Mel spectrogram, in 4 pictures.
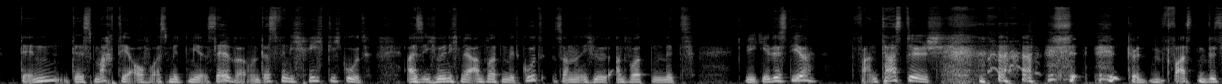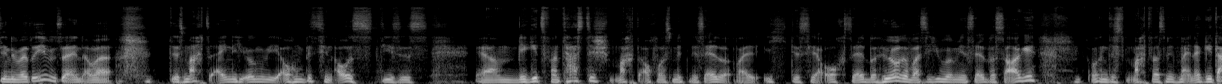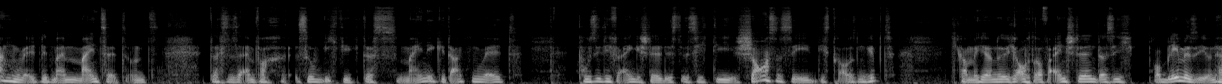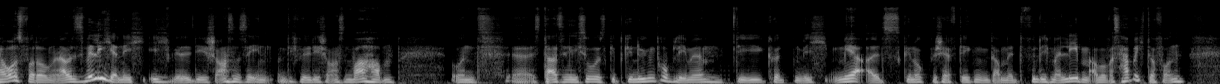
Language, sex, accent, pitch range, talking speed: German, male, German, 105-130 Hz, 200 wpm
